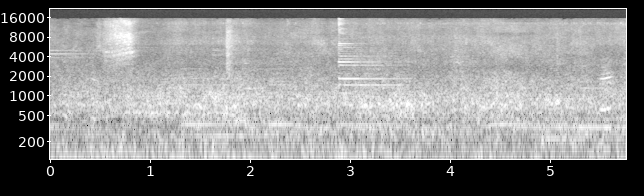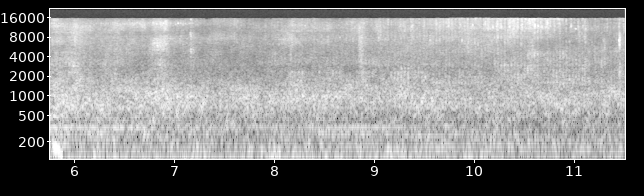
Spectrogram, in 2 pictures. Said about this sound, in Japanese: というところで夜の海ですね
